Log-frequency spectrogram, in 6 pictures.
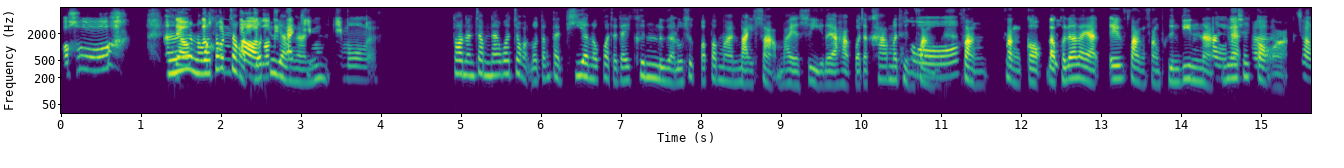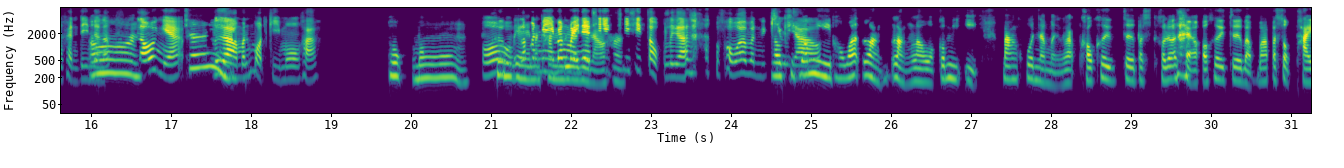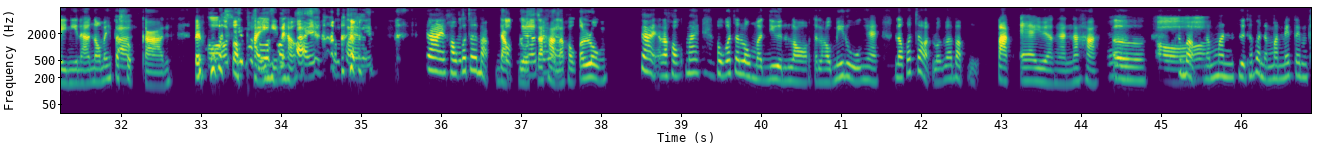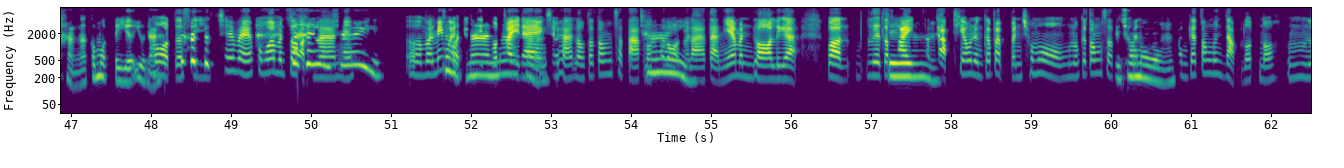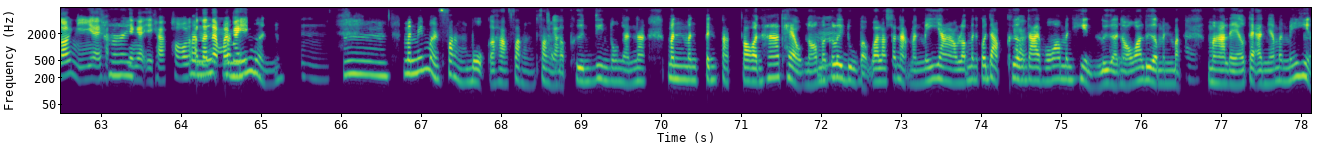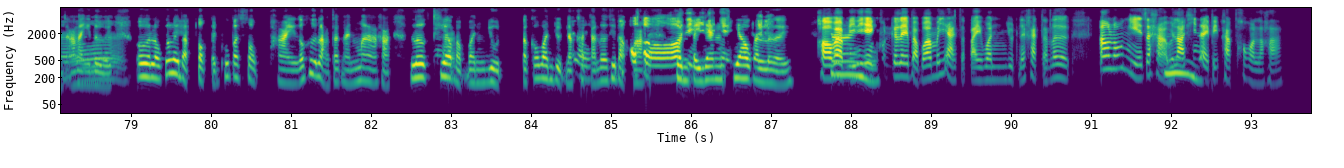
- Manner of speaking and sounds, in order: chuckle; chuckle; chuckle; laughing while speaking: "อะไรอะ"; laughing while speaking: "เป็นผู้ประสบภัย"; laughing while speaking: "เป็นผู้ประสบภัยนี้แล้ว"; chuckle; chuckle; laughing while speaking: "อ๋อ"
- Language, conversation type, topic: Thai, podcast, การพักผ่อนแบบไหนช่วยให้คุณกลับมามีพลังอีกครั้ง?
